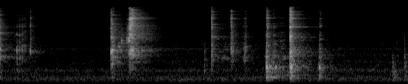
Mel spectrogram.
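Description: A metal utensil tapping and scraping against a stainless steel frying pan in several sharp, ringing clinks, as crushed garlic is knocked off into the pan.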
